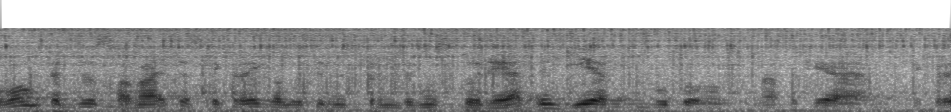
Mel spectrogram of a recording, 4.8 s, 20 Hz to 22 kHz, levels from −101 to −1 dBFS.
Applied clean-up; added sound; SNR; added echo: none; Frying (food); 7 dB; reverberation time 1.0 s.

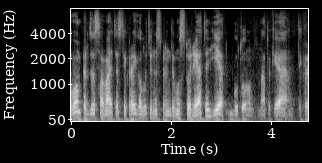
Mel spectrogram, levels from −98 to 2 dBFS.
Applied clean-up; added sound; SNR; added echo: none; none; none; none.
